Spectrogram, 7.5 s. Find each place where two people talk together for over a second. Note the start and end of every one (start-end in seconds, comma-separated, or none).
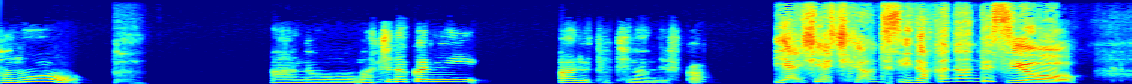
none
